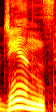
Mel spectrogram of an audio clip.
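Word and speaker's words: Jaan: other line now so Jan's name is it's spelled J a a n so it's Jan I think I'm gonna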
